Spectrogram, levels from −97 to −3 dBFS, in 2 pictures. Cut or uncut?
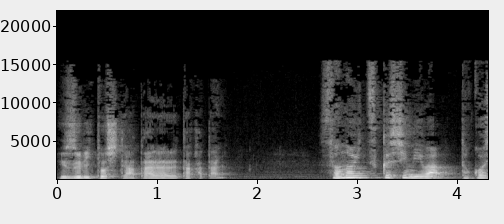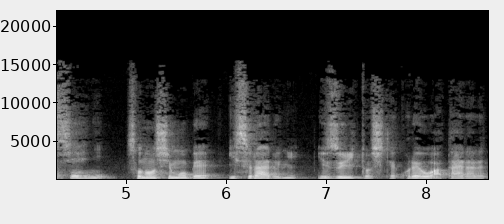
cut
